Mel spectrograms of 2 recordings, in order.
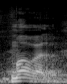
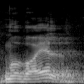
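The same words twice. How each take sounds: First: It is said with an American pronunciation. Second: It is said with a Dari pronunciation. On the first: "in American English, we pronounce it mobile" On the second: "In Dari, we also say mobile"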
